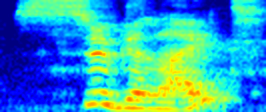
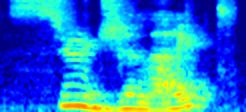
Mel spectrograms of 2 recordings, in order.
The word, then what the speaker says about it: sugilite: Sugalite, often mispronounced sugilite, was discovered in 1944 by Japanese gemologist Kenichi Sugi. And it's a hard G, and it is mispronounced all the time because no one knows how to pronounce Japanese names. No one outside of Japan. So it's sugalite. It is an opaque to translucent crystal.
